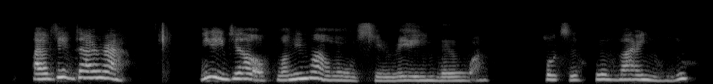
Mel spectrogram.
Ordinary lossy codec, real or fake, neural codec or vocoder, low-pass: AAC, 48 kbps; fake; codec, 16 kHz, 1 kbps, FreqCodec, smaller model; 7.2 kHz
